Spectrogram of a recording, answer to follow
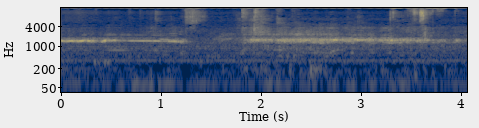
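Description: A person whistling two long, steady, high notes with a short break between them, over faint rustling from the booklet being handled.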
